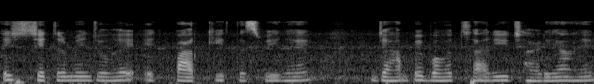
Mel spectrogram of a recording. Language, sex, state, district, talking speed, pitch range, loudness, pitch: Hindi, female, Chhattisgarh, Kabirdham, 170 wpm, 170-185 Hz, -27 LUFS, 180 Hz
